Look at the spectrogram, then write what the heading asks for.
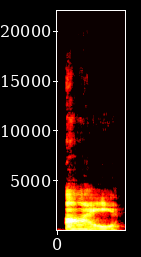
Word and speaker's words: Ay: now let me explain I is the way you pronounce his name it is spelled a y i if any of you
